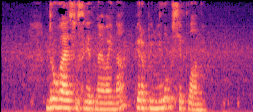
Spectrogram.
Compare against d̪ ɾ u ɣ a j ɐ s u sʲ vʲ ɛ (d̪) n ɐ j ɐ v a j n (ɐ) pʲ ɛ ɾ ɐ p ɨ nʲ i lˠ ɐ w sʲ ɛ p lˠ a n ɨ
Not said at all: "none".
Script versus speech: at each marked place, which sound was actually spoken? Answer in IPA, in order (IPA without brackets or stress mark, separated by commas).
t̪, a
